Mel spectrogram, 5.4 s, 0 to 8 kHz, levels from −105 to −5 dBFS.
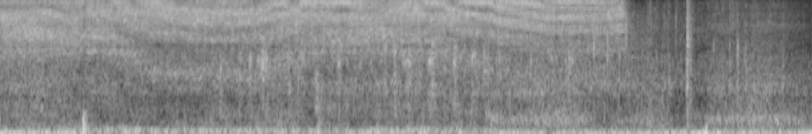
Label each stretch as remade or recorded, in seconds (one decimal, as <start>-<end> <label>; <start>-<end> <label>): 0.0-0.5 recorded; 0.5-3.3 remade; 3.3-5.4 recorded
